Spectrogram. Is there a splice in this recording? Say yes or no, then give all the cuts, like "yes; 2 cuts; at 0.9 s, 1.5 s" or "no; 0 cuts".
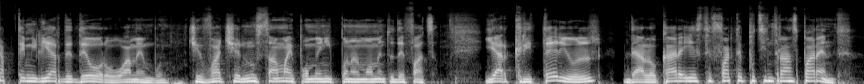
yes; 1 cut; at 6.1 s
